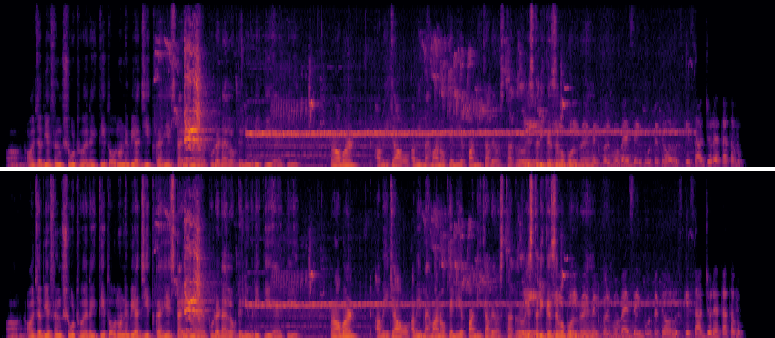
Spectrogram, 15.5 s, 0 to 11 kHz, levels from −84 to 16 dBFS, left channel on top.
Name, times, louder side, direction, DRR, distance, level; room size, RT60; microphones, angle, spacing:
voice 1, 0.1-6.0 6.6-7.1 7.5-11.9, right 2 dB, 60° right, 0.9 m, -27 dB
Livestock farm animals working animals, 3.1-13.9, left 2 dB, 10° left, 0.7 m, -32 dB
sound 1, 4.9-13.9, left 6 dB, 90° left, 1.2 m, -37 dB
voice 2, 10.3-14.8, right 2 dB, 30° right, 1.0 m, -35 dB
5.0 x 2.2 x 4.5 m
head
